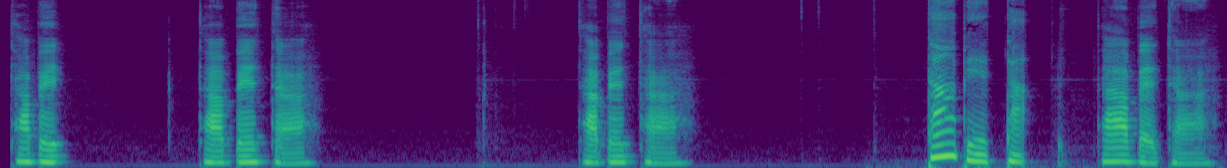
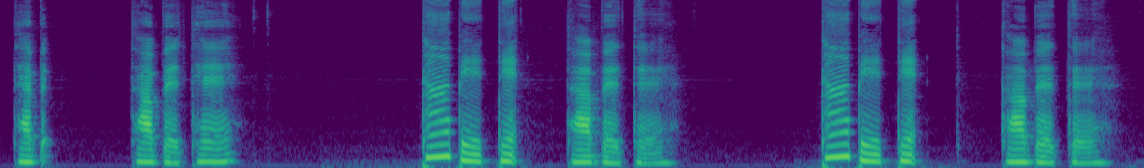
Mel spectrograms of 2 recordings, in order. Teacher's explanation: For Nakataka verbs, for the past tense conditional forms, the step down is on the third to last mora.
